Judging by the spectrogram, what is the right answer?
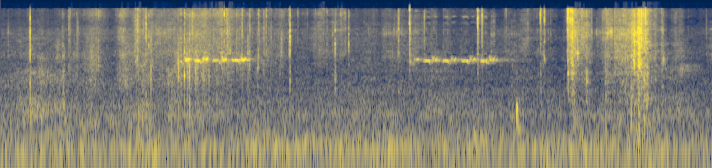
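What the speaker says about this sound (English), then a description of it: "Just cut the leaves off." Leaves being cut from a Hawaiian Ti plant with a few quiet snips and crisp leafy rustles, faint and close, spread irregularly through the stretch.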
